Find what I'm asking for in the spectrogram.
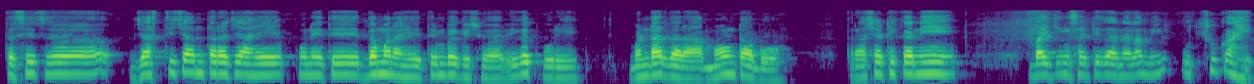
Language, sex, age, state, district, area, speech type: Marathi, male, 45-60, Maharashtra, Osmanabad, rural, spontaneous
